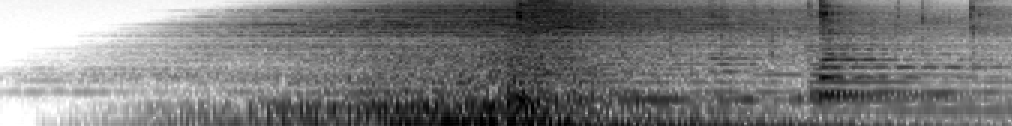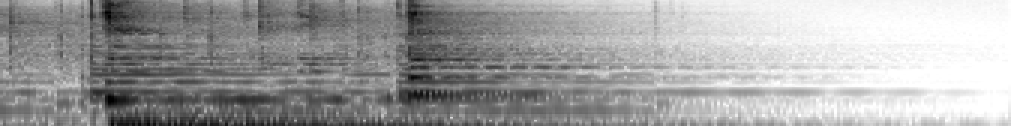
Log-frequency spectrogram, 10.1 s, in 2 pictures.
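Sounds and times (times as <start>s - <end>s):
race outro music: 2.6s - 8.8s.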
